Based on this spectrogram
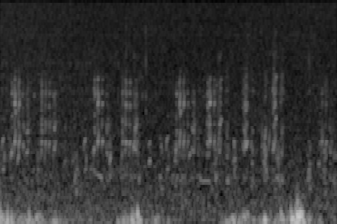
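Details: Chukar partridge tied as a tethered decoy during a partridge hunt, giving short clucking notes repeated roughly every third of a second, over low thumping and rustling handling noise.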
